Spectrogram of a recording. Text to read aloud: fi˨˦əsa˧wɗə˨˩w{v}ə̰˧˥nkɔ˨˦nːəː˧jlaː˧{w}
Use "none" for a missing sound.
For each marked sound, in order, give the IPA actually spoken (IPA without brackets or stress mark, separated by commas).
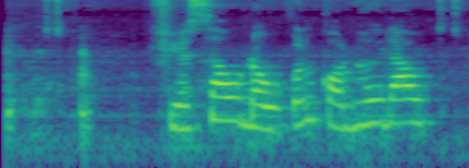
v, w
